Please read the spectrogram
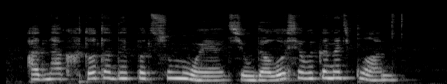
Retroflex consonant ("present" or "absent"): absent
